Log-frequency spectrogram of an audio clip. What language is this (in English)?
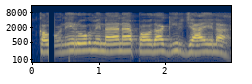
Bhojpuri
